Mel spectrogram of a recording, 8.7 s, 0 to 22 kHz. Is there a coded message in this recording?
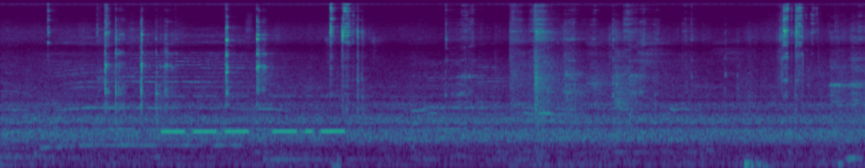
Yes: Morse code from 1.5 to 3.5 s, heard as a keyed tone, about 15 wpm, 800 Hz, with radio static, a narrow filter and the noise of a restaurant. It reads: OK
